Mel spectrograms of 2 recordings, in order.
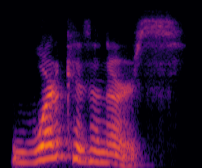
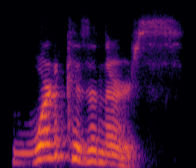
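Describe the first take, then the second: First: The words run together into one flow. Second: The same.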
